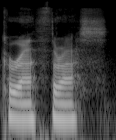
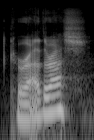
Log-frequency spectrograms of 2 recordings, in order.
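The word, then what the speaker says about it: Caradhras: Galadav and Karadras. Not Kathras. Kuradrash. Kuradrash. Oo, I got a perfect. That makes me happy. All right. Well, let's keep going. I need to practice that in my own time. Katras. Oh, the stress is on the C.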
